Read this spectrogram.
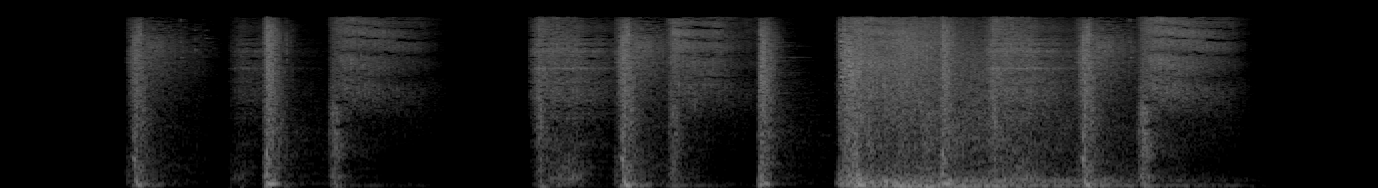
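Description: Sharp swooshing hits and magic blasts burst again and again in a fast game battle.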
